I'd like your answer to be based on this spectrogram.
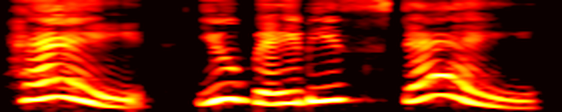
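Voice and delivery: high call, slowing on babies stay; hollering. Acted. Parent hollering after the crawling babies, high mock call. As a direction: call the babies back, stretched out. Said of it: "You hollered".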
